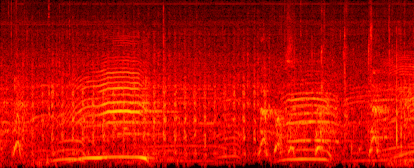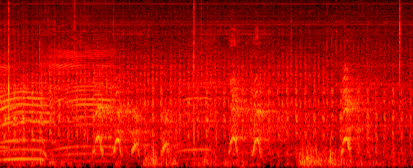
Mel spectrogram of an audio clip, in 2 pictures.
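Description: Cattle mooing, several animals calling over one another: long drawn-out moos in the first half, then shorter, higher calls.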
